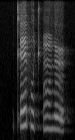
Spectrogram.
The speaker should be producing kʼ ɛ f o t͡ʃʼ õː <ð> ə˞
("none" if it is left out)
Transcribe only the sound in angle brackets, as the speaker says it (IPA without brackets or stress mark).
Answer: ð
